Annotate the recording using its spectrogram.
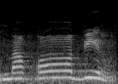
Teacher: مقا کی جو قاف ہے، قاف کو ہم نے تھوڑا سا کھینچنا ہے کیونکہ ادھر الف مدہ ہے۔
